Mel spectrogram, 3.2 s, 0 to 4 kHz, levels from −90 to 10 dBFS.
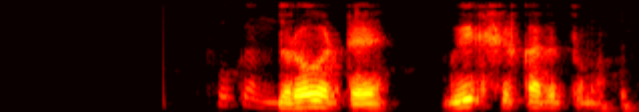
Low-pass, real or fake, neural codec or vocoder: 3.6 kHz; real; none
